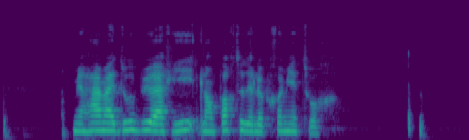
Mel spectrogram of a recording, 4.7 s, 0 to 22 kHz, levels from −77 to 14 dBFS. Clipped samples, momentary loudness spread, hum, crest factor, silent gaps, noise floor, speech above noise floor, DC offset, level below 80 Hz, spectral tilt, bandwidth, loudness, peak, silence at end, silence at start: under 0.1%; 16 LU; none; 22 dB; none; -82 dBFS; 55 dB; under 0.1%; -68 dBFS; -6.5 dB/octave; 11.5 kHz; -27 LUFS; -6 dBFS; 0.5 s; 0.05 s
